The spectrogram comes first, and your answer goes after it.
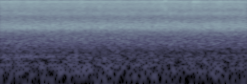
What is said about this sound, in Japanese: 優しい雨、君を癒す催眠の雨、私だけが君を癒してあげられる。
